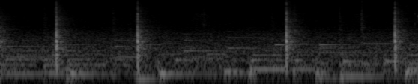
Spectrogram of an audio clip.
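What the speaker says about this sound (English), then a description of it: "feels like it doesn't even matter how finely I chop these" A knife chops three large garlic cloves on a board while Thai restaurant dishes are cooked at home. Four sharp, isolated knife strikes land roughly a second or more apart, clear and close, with no talking.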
